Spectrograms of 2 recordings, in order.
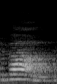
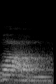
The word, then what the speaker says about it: vam: Tuck your chin hard up, lift the pelvic floor, and in the pelvis, in that pulse, the sound vam, the syllable vam, V-A-M.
